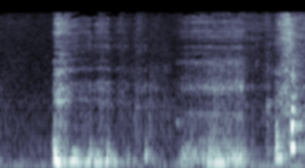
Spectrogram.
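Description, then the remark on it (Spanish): A man who has fallen back asleep snores, fairly loud: two long, rasping snores in succession, then a third beginning at the end, with short pauses between and no talking. “Y se vuelve a quedar dormido.”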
